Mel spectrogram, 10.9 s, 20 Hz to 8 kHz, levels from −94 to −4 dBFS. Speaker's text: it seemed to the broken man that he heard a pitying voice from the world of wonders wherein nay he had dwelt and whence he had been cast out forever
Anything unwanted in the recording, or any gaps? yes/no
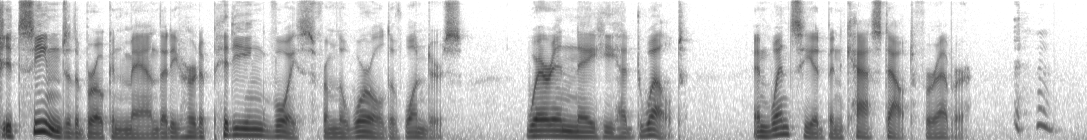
yes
